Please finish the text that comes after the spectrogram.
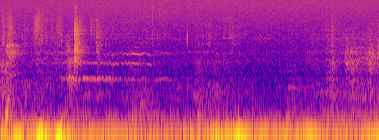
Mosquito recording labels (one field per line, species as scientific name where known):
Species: Anopheles gambiae s.l.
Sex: female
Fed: unfed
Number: one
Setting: cup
